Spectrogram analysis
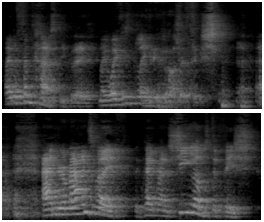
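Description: A man's voice: sits high, big pitch swings, measured pace, pushed and bright. A tired man chatting cheerfully to camera as a fishing vlogger, laughing often. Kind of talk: casual chat to camera. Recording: very echoey, voice from a distance.

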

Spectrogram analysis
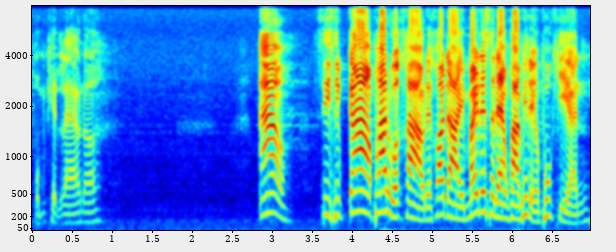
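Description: A male tutor runs an energetic exam-prep lesson, quizzing students and coaxing answers out of them. His voice is very bright and forceful, sitting a little high. The sound is dry and close. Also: normal speed, clean tone, no room sound. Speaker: Thai tutor.

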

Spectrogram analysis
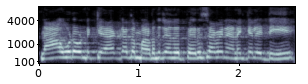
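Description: A woman's voice: sits high, little pitch movement, quick pace, highs cut off. A woman with a Tirunelveli Tamil accent, playing a brash, scolding villager in a comedy sketch.

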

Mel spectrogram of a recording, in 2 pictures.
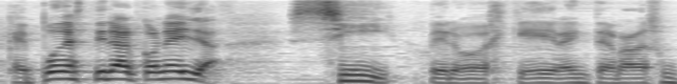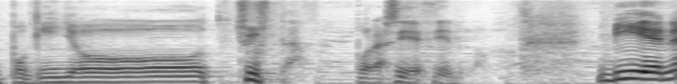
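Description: Young man, casual tech talker, higher-pitched, slangy and informal, faint music bed. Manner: chatty, colloquial, informal slang and swearing. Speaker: tech YouTuber.

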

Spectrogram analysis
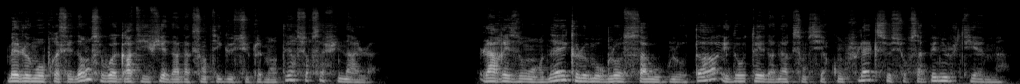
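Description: A man giving a scripted lesson, explaining grammar in a measured, didactic way. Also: medium pitch. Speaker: teacher.

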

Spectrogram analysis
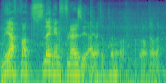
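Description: A young man from Sweden chats through a game session in a loose, joking way, tossing in curses and bursting into laughter. His voice sits at an ordinary pitch, a little worn from feeling unwell. Soft music plays quietly underneath. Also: expressive, vocal fry. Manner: joking, swearing, quick laughing outbursts. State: slightly under the weather. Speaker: gaming YouTuber. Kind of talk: casual let's-play commentary.

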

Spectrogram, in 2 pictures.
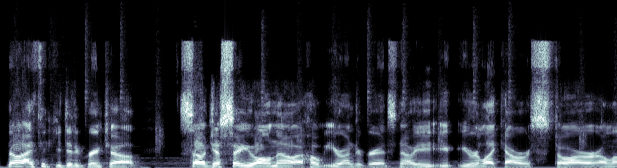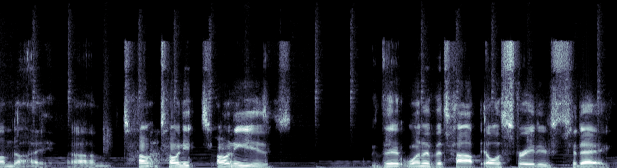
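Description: A man giving a slow, hesitant lecture over slides, with many pauses and fillers. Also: on the low side, soft background music. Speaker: guest lecturer.

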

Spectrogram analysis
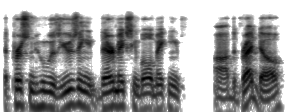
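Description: The voice is a man's, medium in pitch, fairly quick and a bit bright. He is a middle-aged restaurant consultant appearing as a guest on a video call from a home room with a painting at his back, sharing work stories casually, step by step, acting out conversations and restarting often. The recording comes across dry and muffled.

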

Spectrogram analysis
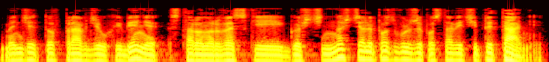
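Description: A man reading the lines of a cool, composed host who asks pointed questions with icy calm. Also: sits low, normal speed, dull audio. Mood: coolly calm. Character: cool composed male host, calmly probing.

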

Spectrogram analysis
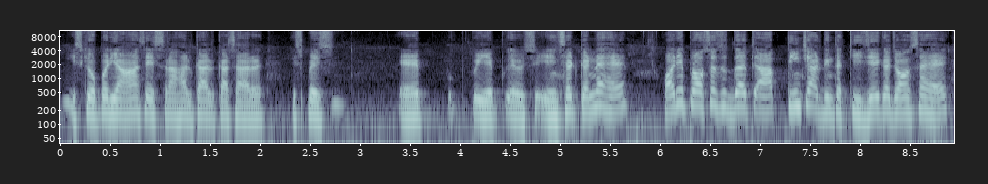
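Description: A man hosting a casual gardening tutorial in his home garden, talking in a halting way with many fillers and restarts. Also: high voice, pushed and bright. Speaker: gardening channel host.

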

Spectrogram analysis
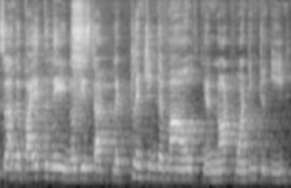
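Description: A woman's voice: mid-range voice, racing, noisy background. A middle-aged woman with a South Indian accent explaining things conversationally as a pediatrician, often acting out other people's remarks. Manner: animated, acts out parents' and children's remarks. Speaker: pediatrician guest. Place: large indoor living room by a fireplace. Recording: echoey reverberant room.

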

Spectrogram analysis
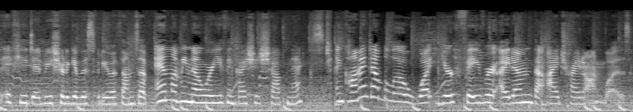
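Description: A young woman in her twenties chatting casually about a shopping haul from inside a parked car. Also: on the high side. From Canada. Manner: chatty and upbeat, often says "like". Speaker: fashion vlogger. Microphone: camera on the dashboard.

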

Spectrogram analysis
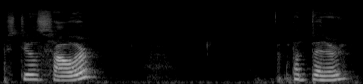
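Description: A woman's voice: on the high side, drawn-out words, husky. A woman in her thirties chatting casually to camera in a small room, exclaiming in discomfort as she eats sour candy. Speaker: video host taking a sour candy challenge. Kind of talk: casual solo challenge vlog chat. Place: small room indoors at home.

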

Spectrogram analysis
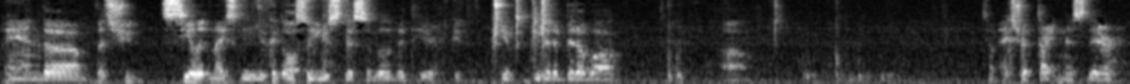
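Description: A man's voice: medium pitch, level tone, unhurried, pauses often, reverberant, noisy background. A young man hosting a casual how-to demonstration, talking hesitantly with many fillers and restarts while he works with his hands in a cluttered garage. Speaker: DIY car channel host.

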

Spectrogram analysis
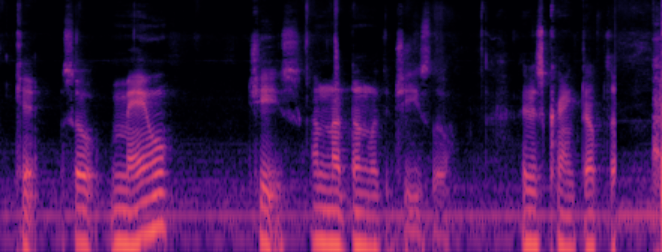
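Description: A man in his thirties talks slowly and unhurriedly as he cooks, swearing and muttering half to himself. He was recorded by a phone propped on the counter in a small home kitchen, with loud, steady noise running underneath. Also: lowish voice. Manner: profane, muttering to himself while cooking. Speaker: home cook vlogger. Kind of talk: casual cooking vlog. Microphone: phone camera propped on the counter.

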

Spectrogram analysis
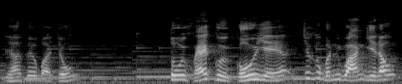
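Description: Actor as an indignant father; high voice over clear guitar music. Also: quick pace, close to an everyday voice. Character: older father denying illness, indignant.

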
